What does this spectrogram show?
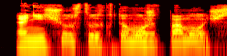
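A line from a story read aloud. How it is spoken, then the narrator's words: Calm. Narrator (Russian): спокойно ответил я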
